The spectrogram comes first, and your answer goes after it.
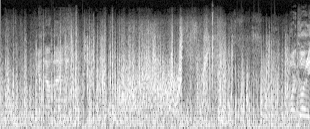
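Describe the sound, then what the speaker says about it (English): Strong winter wind buffets the microphone at a hilltop viewing point along a bikepacking route, a loud continuous roar with gusty rumble and brief speech breaking through. "it's windy up here"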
